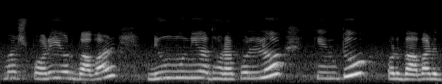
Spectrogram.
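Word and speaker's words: pneumonia: নিউমোনিয়া বানানটা দেখেছিস, পি দিয়ে শুরু, আমি কিন্তু নিউমোনিয়া বলছি না, হ্যাঁ, পি এর উচ্চারণটা সাইলেন্ট।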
